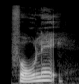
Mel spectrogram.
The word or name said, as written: forlag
